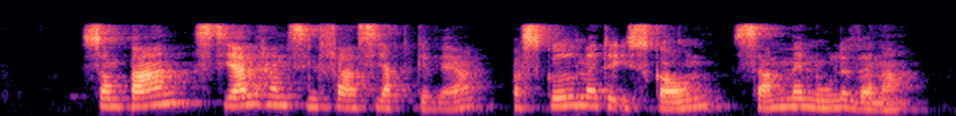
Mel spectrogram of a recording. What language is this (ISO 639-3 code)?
dan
